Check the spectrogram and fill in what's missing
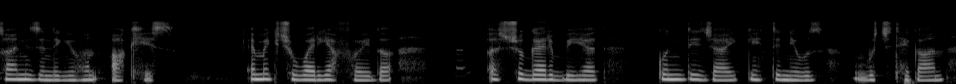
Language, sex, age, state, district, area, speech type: Kashmiri, female, 18-30, Jammu and Kashmir, Kupwara, rural, spontaneous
